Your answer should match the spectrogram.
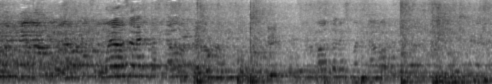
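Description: A football thudding on a concrete court under a roof: three separate hits, the sharpest about five seconds in, amid background chatter.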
